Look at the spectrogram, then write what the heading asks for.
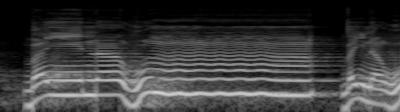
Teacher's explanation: mim sukun bertemu mim, namanya idgham mimi, kita tekan selama 3 ketuk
